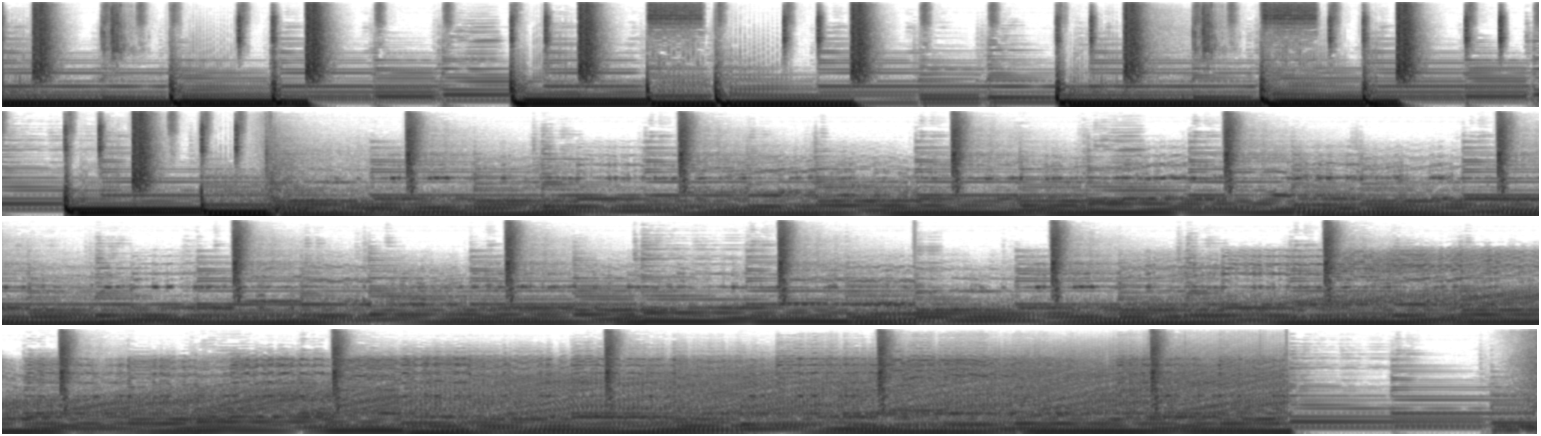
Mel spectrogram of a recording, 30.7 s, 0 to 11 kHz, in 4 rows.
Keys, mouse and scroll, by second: 0.7 space, 2.6 click, 4.5-6.1 drag, 13.4-14.6 drag, 16.8-17.4 drag, 23.5 ctrl+space, 24.1 ctrl+alt+click, 24.5 space, 24.8 click, 25.0-25.4 space, 26.0-26.4 space.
